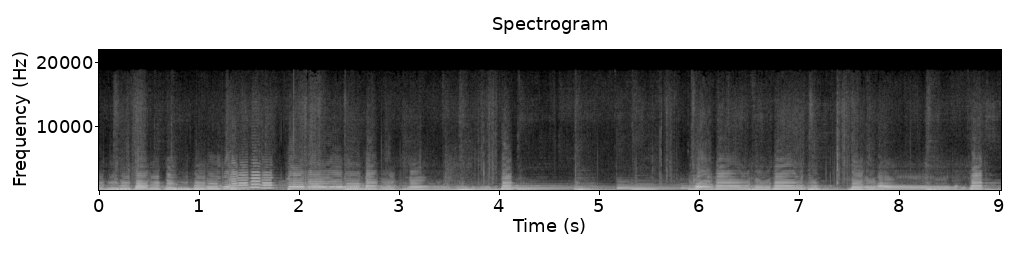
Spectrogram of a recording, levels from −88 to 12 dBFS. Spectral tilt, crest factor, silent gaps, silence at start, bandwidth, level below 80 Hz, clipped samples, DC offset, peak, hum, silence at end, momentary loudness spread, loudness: -7 dB/octave; 14 dB; none; 0 s; 19 kHz; -38 dBFS; under 0.1%; under 0.1%; -8 dBFS; none; 0 s; 8 LU; -23 LUFS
